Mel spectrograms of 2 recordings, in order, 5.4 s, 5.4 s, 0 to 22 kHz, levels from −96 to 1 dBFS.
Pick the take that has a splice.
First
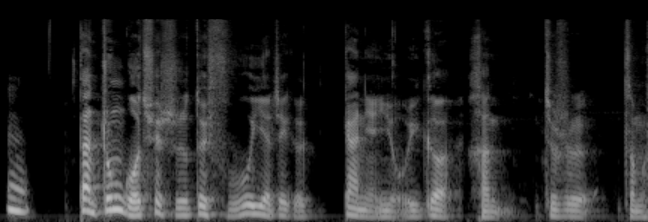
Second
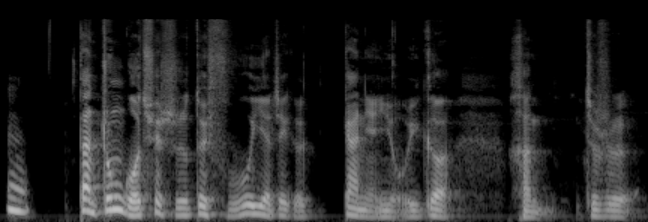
first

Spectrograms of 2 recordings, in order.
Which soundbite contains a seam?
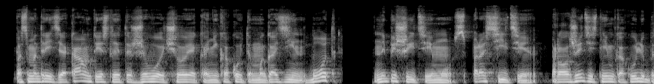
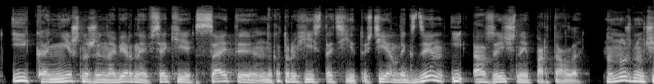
first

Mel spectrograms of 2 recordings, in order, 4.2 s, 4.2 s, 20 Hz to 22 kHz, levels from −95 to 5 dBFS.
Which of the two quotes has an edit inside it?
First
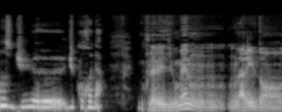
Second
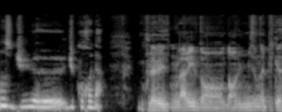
second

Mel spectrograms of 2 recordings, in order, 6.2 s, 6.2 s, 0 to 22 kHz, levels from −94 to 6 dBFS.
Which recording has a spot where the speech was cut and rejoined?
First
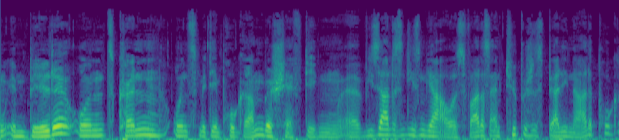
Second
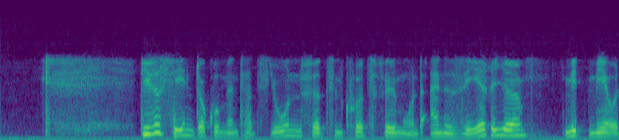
second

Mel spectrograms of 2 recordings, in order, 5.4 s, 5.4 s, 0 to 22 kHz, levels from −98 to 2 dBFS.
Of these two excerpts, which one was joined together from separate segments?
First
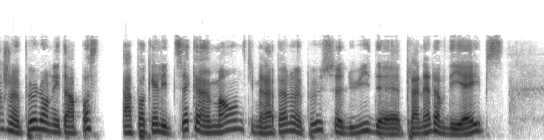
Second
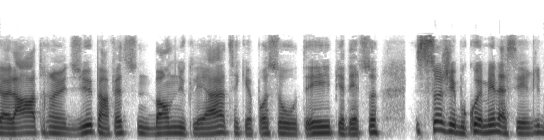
second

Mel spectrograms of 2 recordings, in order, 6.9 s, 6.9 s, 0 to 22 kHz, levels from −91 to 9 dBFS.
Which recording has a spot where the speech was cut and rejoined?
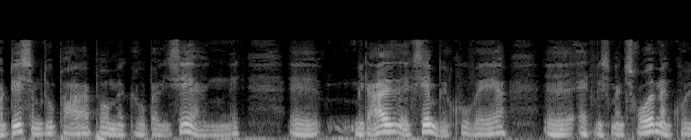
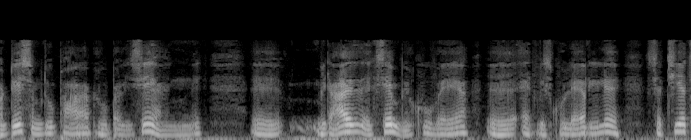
second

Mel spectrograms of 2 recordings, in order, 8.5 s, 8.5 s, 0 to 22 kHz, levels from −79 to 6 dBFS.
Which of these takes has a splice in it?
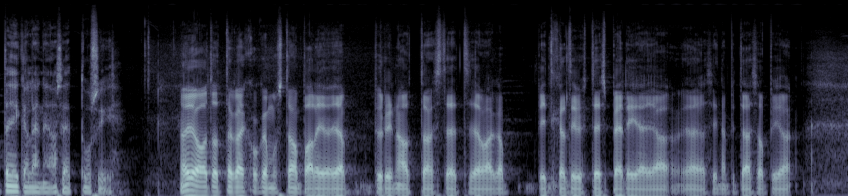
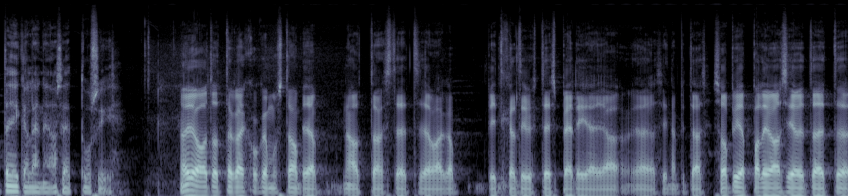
second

